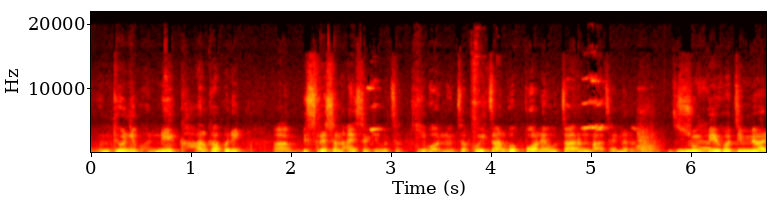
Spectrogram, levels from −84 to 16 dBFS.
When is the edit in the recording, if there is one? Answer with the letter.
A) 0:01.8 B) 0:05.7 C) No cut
B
